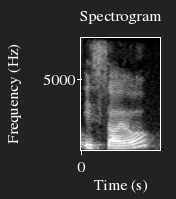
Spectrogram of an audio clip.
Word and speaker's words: 있어요: In our previous lesson, we learned that 요 in 형도 있어요 is pronounced 있어요. The final consonant double S in it of 있어요 is prolonged and connected to 어요 to be pronounced 있어요.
